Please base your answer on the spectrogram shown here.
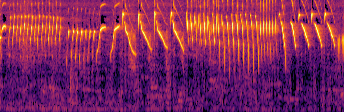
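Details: A young canary's long rolling song: steady rapid trills, a run of loud falling whistles, then a prolonged fast rattle of repeated notes with a few sweeps at the end.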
